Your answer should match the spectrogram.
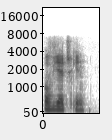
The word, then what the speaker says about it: Ovechkin: Alex Ojev. Ojev. Wie spricht man ihn richtig aus? – Ovechkin.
